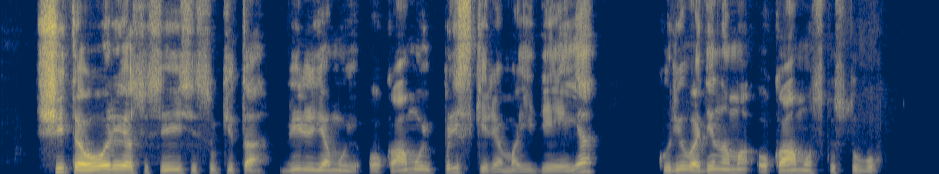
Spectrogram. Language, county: Lithuanian, Klaipėda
